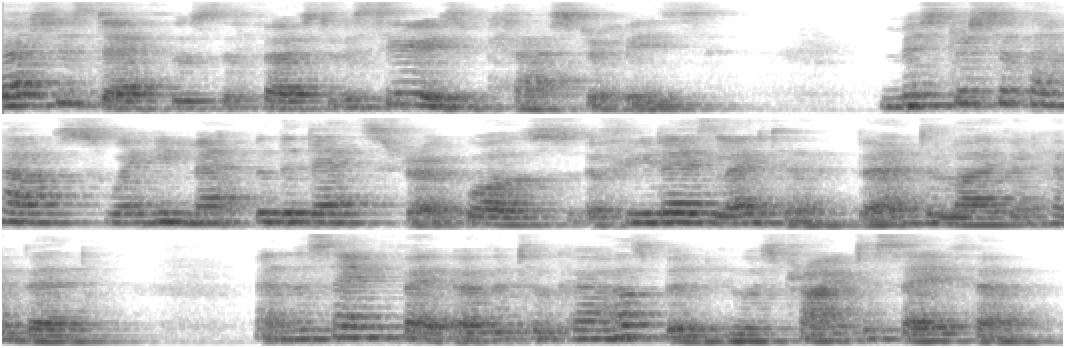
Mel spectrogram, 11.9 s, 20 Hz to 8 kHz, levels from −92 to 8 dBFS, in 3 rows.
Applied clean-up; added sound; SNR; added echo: none; none; none; reverberation time 0.6 s.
